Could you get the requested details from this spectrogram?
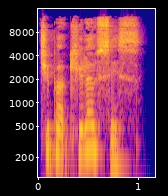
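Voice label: "tuberculosis", British English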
